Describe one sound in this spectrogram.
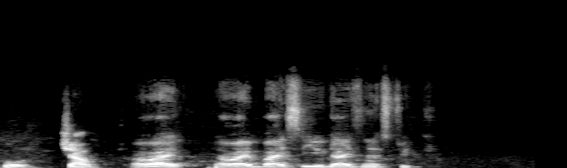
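A young man speaks calmly through an online call.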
